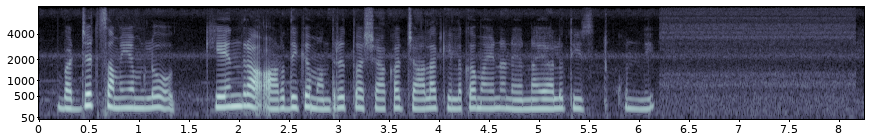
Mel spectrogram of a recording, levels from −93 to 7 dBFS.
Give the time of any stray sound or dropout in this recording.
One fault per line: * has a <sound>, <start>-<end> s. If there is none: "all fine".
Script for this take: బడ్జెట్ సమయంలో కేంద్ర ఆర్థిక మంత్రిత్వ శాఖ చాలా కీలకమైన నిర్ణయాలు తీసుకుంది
all fine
